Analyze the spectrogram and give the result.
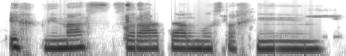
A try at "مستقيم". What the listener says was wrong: It's so this letter Q, we need to pronounce it as Q, not as KH, right? So mustaqim, mustaqim.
